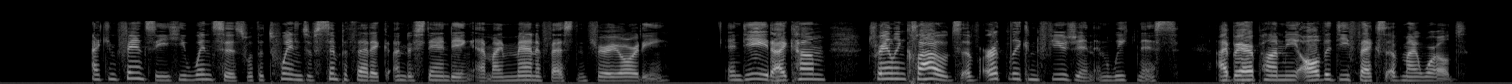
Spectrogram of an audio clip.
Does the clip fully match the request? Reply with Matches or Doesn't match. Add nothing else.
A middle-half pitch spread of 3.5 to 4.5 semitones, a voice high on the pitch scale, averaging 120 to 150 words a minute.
Matches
